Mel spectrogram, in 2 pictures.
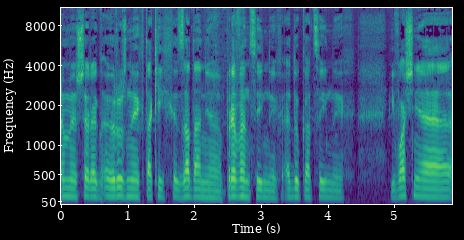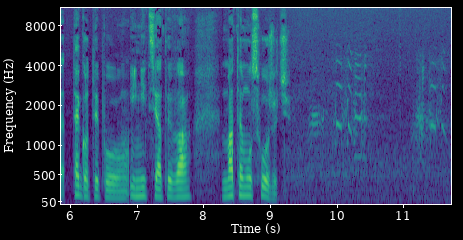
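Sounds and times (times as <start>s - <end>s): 
speech: 0.0s - 9.4s
soft outdoor hiss: 0.0s - 11.7s
geese honking as they fly over: 9.6s - 11.7s.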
